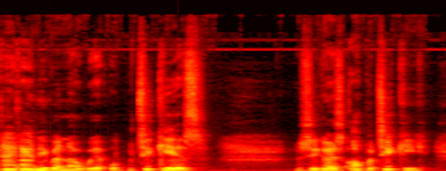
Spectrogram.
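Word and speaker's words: Opōtiki: I said Opotiki, but it's Opotiki.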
